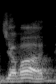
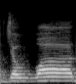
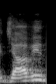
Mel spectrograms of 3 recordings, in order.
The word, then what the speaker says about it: Javad: faced the same problem my name is javad it's pronounced people calling me javad or jawad or whatever i can bear but when people change it totally to javi this something that you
